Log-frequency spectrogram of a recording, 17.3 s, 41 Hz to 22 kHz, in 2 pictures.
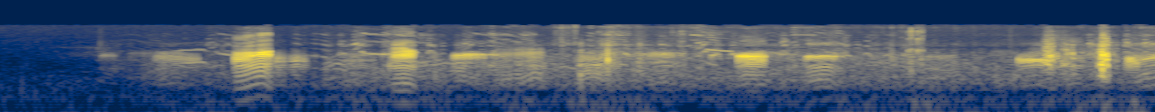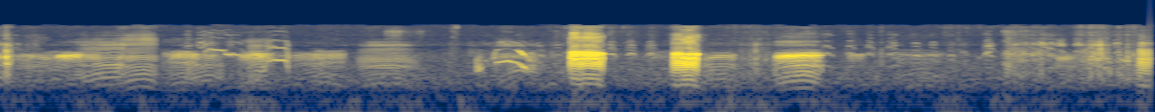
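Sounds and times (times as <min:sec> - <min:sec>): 
cormorants croaking in a chorus of nasal honking croaks: 0:00.8 - 0:17.3.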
